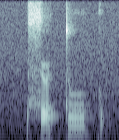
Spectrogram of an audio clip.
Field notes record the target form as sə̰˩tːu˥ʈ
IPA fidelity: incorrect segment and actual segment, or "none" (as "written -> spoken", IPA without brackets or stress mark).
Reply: ʈ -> k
